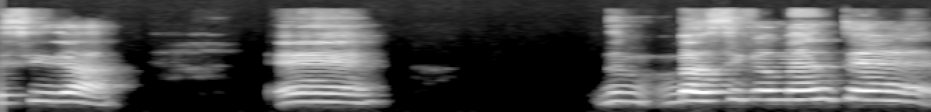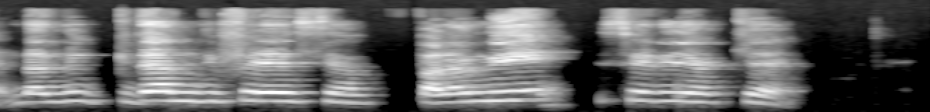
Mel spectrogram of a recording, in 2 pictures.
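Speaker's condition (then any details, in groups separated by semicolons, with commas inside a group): Cerebral palsy; language areas of brain affected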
